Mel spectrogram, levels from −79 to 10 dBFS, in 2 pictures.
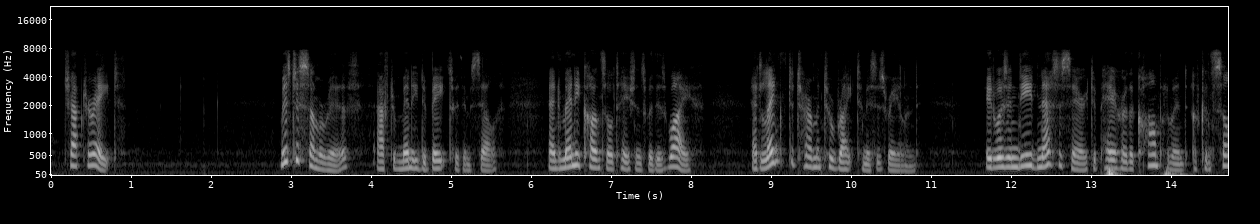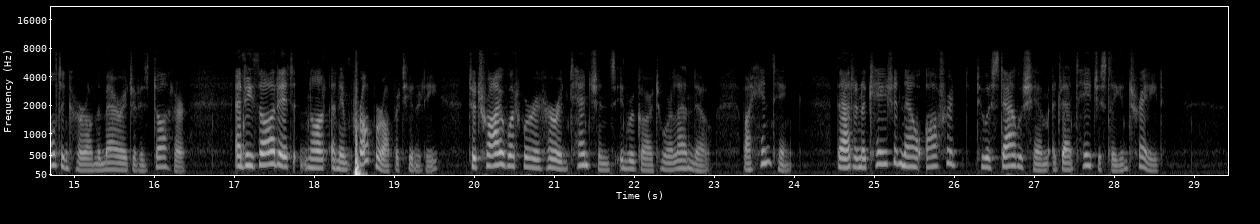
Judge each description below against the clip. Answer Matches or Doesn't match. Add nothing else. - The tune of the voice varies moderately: Doesn't match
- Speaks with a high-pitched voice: Matches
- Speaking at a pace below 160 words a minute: Matches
